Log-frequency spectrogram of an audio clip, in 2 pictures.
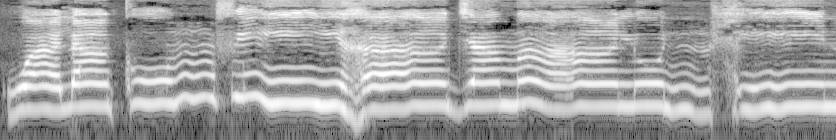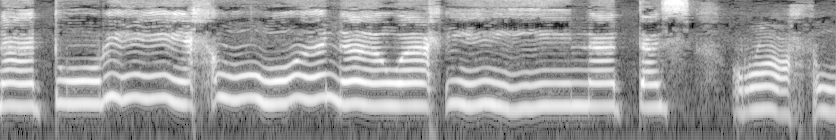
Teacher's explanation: Bila banyak ha memang kita ada masalah, kerana ha ni keluarnya daripada halqum, tempat kita nak keluar nafas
